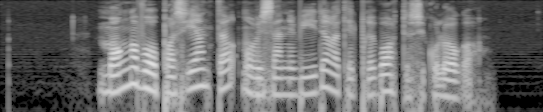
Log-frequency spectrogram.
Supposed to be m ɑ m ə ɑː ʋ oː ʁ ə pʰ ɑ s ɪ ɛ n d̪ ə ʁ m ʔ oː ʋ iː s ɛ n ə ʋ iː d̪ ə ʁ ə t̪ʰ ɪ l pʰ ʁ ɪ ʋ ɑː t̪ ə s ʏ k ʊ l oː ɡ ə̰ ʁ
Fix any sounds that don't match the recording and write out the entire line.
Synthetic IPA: m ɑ ŋ ə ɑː ʋ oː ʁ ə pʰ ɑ s ɪ ɛ n t̪ ə ʁ m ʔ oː ʋ iː s ɛ n ə ʋ iː d̪ ə ʁ ə t̪ʰ ɪ l pʰ ʁ ɪ ʋ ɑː t̪ ə s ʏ k ʊ l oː ɡ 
